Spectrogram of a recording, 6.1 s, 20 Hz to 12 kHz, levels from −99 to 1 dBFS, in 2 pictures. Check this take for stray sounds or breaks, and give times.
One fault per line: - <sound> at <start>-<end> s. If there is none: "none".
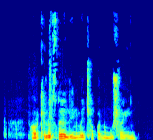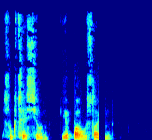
- dropout at 5.0-5.2 s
